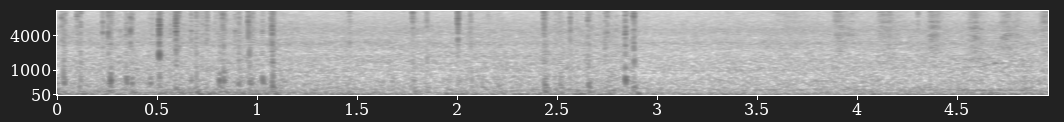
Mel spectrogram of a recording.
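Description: Typing on a computer keyboard: quick, irregular key clicks that thin out after about three seconds.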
